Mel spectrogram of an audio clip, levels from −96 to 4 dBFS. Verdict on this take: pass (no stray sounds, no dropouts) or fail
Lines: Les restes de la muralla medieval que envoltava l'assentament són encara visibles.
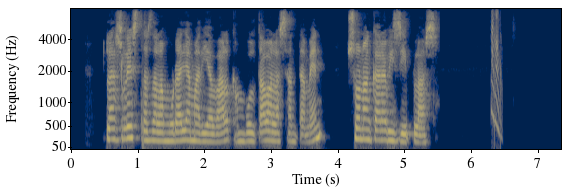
fail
